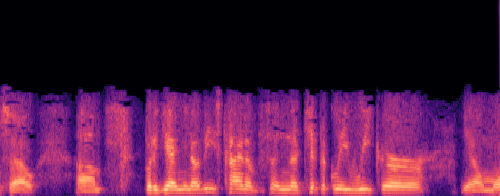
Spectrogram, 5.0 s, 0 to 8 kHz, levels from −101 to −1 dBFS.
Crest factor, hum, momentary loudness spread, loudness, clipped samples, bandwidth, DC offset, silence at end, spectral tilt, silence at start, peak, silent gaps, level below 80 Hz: 18 dB; none; 12 LU; -20 LUFS; under 0.1%; 4.5 kHz; under 0.1%; 0 s; -11 dB/octave; 0 s; -2 dBFS; none; -64 dBFS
